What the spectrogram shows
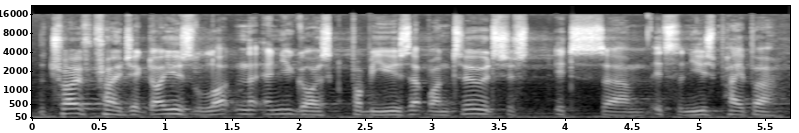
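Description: With a medium-pitched, steady voice that is brisk and sharp, a sixty-something Australian historian gives a casual convention lecture and handles audience questions. He rambles, hesitant and self-deprecating. The recording comes from an echoey indoor meeting room with background noise.

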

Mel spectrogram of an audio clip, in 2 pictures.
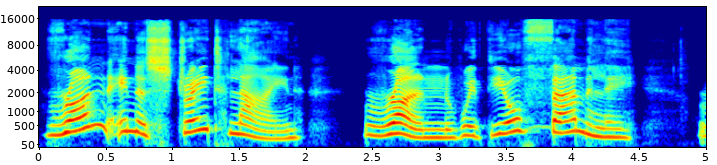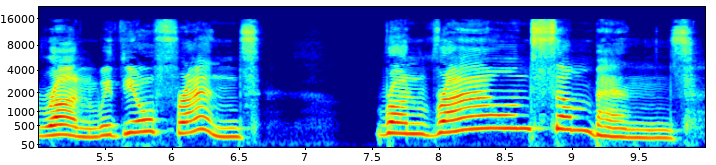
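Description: A woman with a high voice reads a picture book aloud to little children in a very animated, expressive way. Her pitch swoops up and down in an exaggerated sing-song, and she takes her time at a slow storytelling pace.

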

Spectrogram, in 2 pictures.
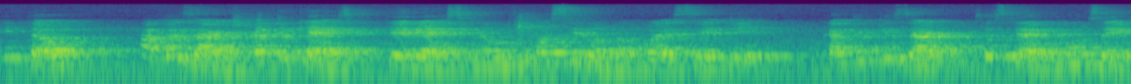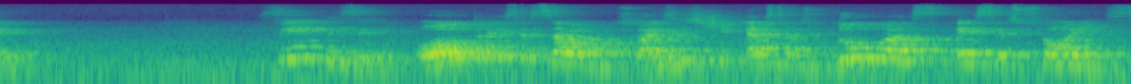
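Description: A woman's voice: sits high, sing-song, measured pace. A woman teacher giving a recorded class. She asks herself questions on the students' behalf, answers them, and spells out and repeats the key points. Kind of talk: recorded remote class lesson. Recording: echoey hall, voice far from mic, faint noise.

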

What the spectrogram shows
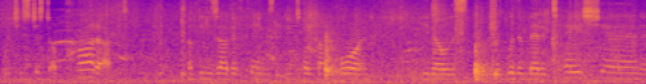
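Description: A woman talking haltingly, with many restarts, about a way of life. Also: medium pitch, flat delivery. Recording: loud background noise.

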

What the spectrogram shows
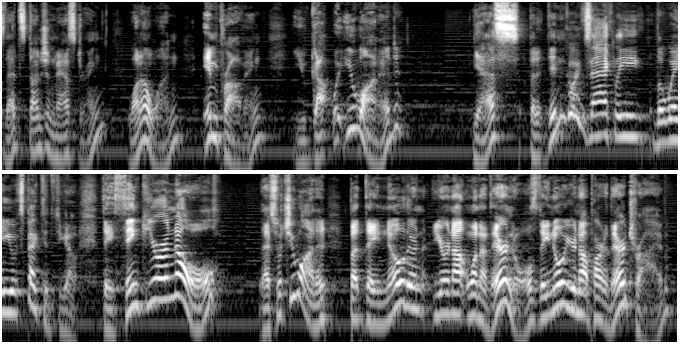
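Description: A man hosting a casual stream about running tabletop games, talking in an animated, digressive way with frequent restarts. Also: medium pitch, normal speed, faint music behind. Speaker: host and game master. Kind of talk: casual livestream talk on game mastering.

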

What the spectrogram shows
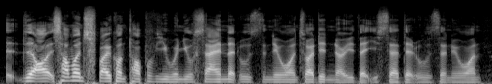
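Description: A young man with a bright, forward voice trades crude jokes with his gaming friends over voice chat. He teases and rambles through long explanations at a mid pitch. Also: fairly even intonation, fast talker, clean tone, no echo. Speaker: gamer in voice chat. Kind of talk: casual gaming banter.

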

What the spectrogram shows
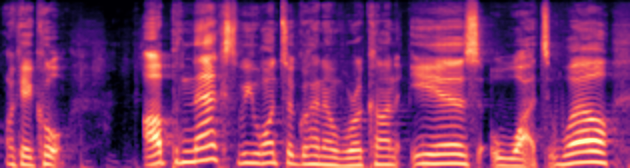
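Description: In an unhurried, clear, resonant voice, a young man from Ukraine teaches coding live while faint music plays behind him. He chats with viewers as he types, upbeat and exclamatory, saying "boom" and "beautiful" over and over. He works from a small home studio using an arm-mounted studio mic and headphones.

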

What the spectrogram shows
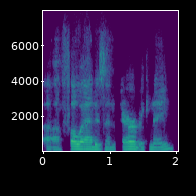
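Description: A man's voice: mid-range voice, level tone, normal speed, a little mellow. A man around sixty with a slight Southern US accent, a pastor telling his personal testimony in an earnest, casual way with frequent fillers, talking from his living room on a video call with earbuds. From Israel. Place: home living room, indoors. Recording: dull lo-fi video call audio.

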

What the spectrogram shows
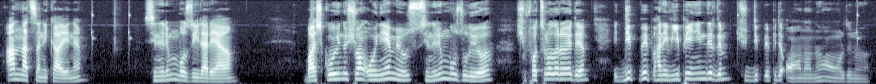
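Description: A young man giving casual commentary while playing a game, chatty and quick to get frustrated and swear at it. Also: a little high, bright, forceful tone, clean tone, no room sound, studio quality. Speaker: gaming YouTuber. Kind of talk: casual Let's Play commentary.

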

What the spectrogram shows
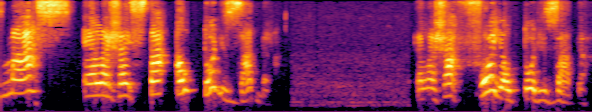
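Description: Appearing as a guest on a live interview, this Brazilian Portuguese-accented woman shares something personal in a sincere, stop-and-start manner full of restarts. She has a high voice, and the recording is low in quality.

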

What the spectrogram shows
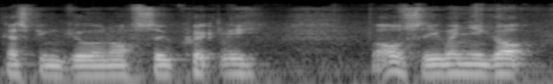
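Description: A fast-talking man with a warm, lowish voice and a completely flat delivery explains a hands-on job in casual, plain-spoken, colloquial terms. He has an English accent and is a boat restorer presenting a how-to. The recording is handheld in a workshop, with clear background noise.

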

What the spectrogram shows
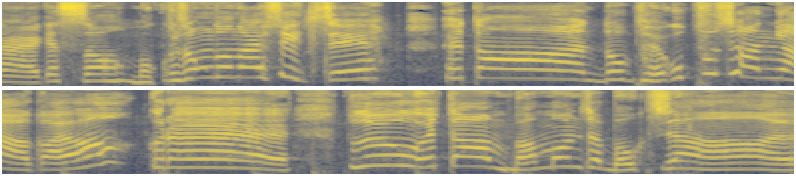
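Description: Very high-pitched, lively woman gamer. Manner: exclaiming, fussing over a baby character. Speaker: game YouTuber host. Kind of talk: playful game role-play commentary.

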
